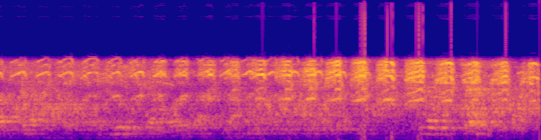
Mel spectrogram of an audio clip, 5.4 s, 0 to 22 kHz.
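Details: Alarmed peregrine falcon parents at their nest in Włocławek, Poland, on an afternoon in late May 2022, with workers noisy nearby and young still on the landing. Rapid harsh cackling, about four rasping notes a second, with a few sharp clicks.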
